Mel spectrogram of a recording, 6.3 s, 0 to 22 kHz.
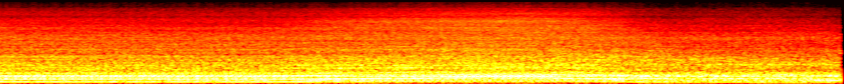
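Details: BMW 730d F01, N57D30 245hp, 320,000 km, with new injectors, chains, water pump, EGR and other parts: at held revs, a faint, uneven tapping of about three per second over the diesel clatter, said to get louder under load; source not found.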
